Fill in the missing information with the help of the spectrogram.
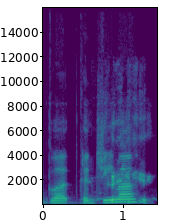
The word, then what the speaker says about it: Kojima: I know it sounded closer to Coochie Mama than Kojima, so I've been tiptoeing around these names for New Japan.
